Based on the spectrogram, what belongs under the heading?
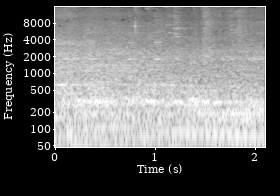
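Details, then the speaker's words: Yamaha Xeon carburettor scooter, electric starter button pressed: steady electric whirr with no engine turning over; starter motor spins freely without engaging, mechanic suspects worn or broken one-way starter clutch. "ini tombol starter tapi kok kenapa di sini dia tidak nyangkut tidak kuat besarnya tidak ngangkat misalkan akan dia motor doang ya"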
